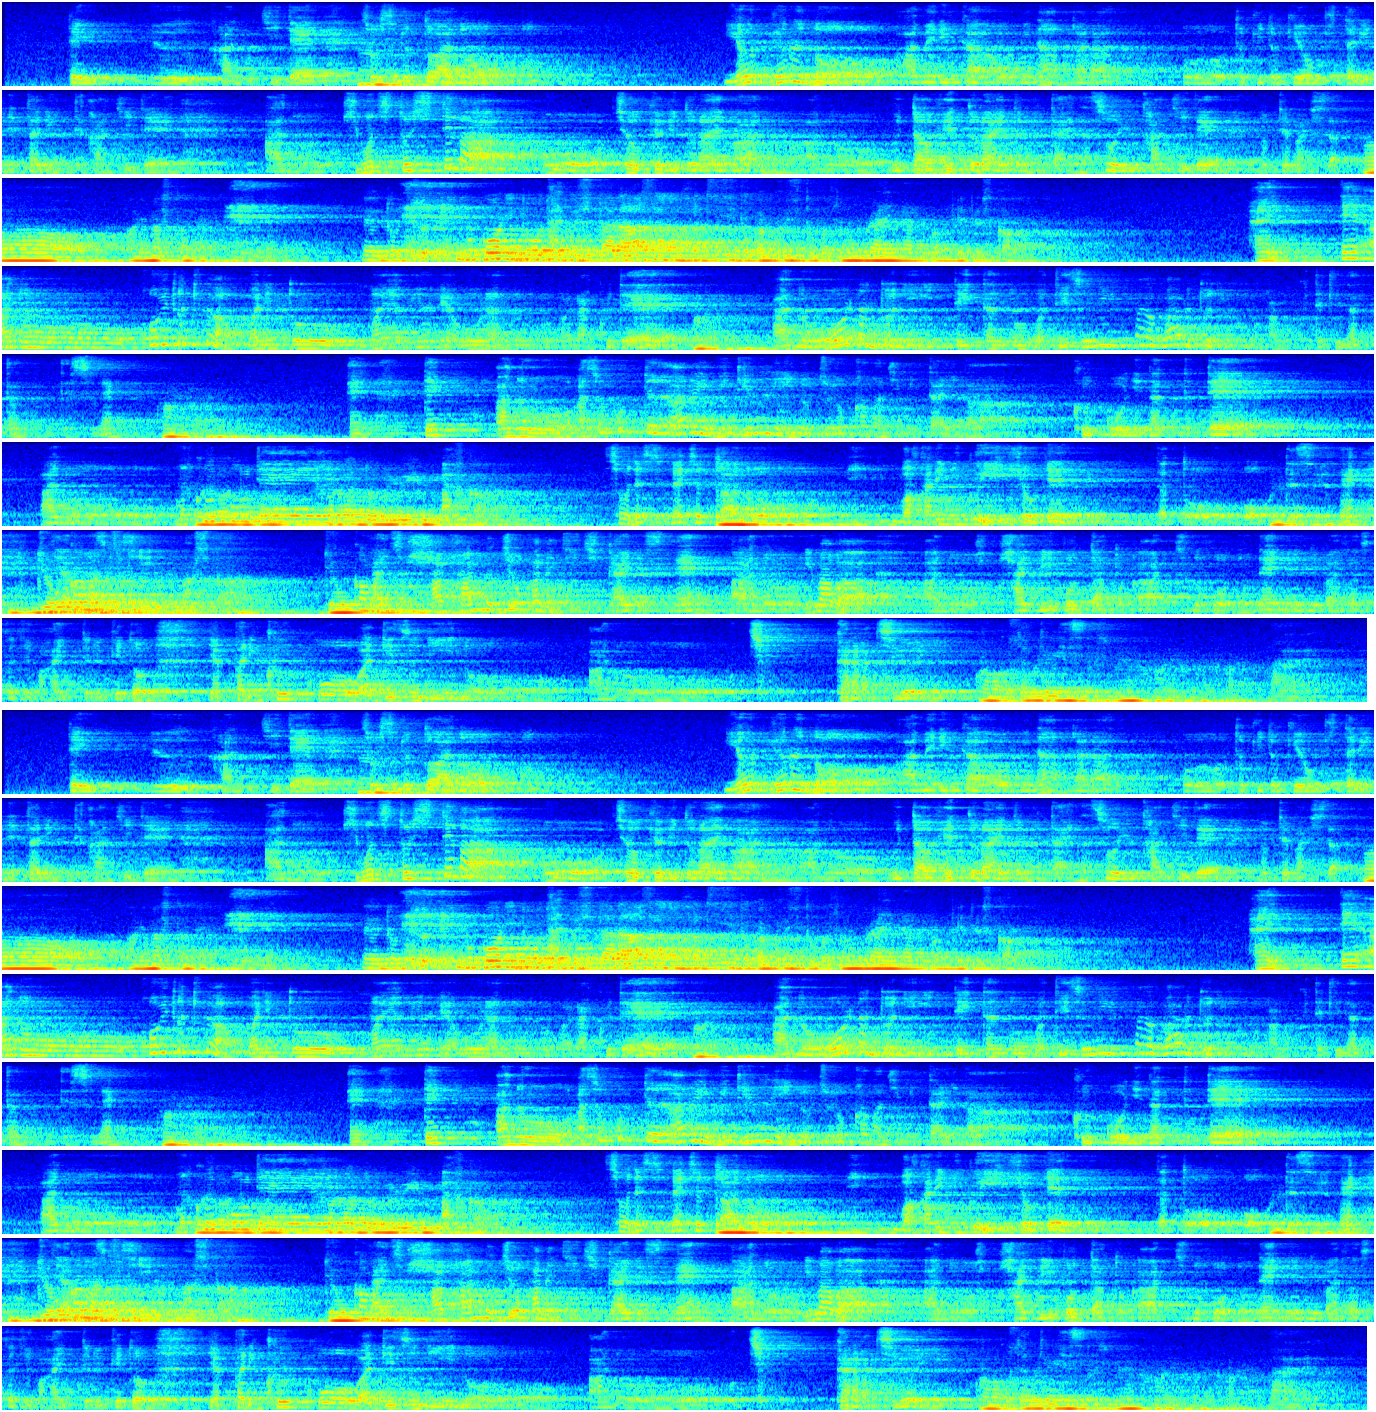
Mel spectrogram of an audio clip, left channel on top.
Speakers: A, on the right; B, on the left.
A: ていう感じで、
B: うん。
A: そうすると、あの、夜、夜のアメリカを見ながら、こう、時々起きたり寝たりって感じで、あの、気持ちとしては、お長距離ドライバーの、あの、歌うヘッドライトみたいな、そういう感じで乗ってました。
B: ああ、ありましたね。
A: ええ
B: えっと、
A: ええあ、
B: つ、向こうに到着したら朝の8時とか9時とかそのぐらいになるわけですか。
A: はい。はい。で、あのーこういう時は割とマイアミよりはオーランドの方が楽で、
B: はい。は
A: あの、オーランドに行っていたのはディズニーワールドに行くのが目的だったんですね。
B: いはい。
A: え、で、あのーあそこってある意味ディズニーの城下町みたいな空港になってて、あのーもう空港で、
B: それはどうい、それはどういう意味ですか
A: あ、そうですね。ちょっとあのーいわかりにくい表現だと、
B: うん。
A: おですよね。
B: ええ。じ城下町と言われました
A: じゃあもう少し、
B: 城下町
A: はい、じゃ半半分城下町に近いですね。あの、今は、あの、ハリーポッターとかあっちの方のね、ユニバーサルスタジオも入ってるけど、やっぱり空港はディズニーの、あの、力が強い空港だったんです。
B: ああ、そういう意味ですね。はいはいはい。
A: はい。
